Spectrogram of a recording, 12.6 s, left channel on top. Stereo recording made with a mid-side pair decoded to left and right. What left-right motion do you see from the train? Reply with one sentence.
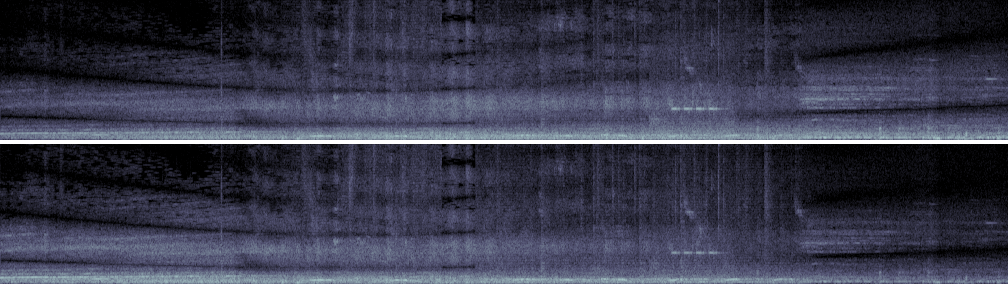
You can hear the train move to the left.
